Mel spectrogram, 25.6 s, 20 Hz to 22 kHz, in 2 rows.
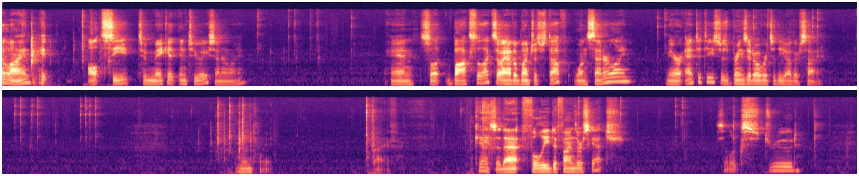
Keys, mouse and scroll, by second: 2.8-3.8 drag, 4.2 Escape, 4.5 Escape, 5.2-7.0 drag, 9.8 click, 11.2 right click, 12.1 click, 13.0 click, 13.2 click, 13.9 click, 14.1 click, 21.4 click, 22.0 click, 22.9 click, 23.8 middle click, 24.5-24.8 scroll up 1, 25.0 middle click.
